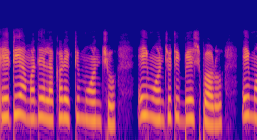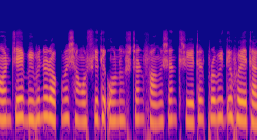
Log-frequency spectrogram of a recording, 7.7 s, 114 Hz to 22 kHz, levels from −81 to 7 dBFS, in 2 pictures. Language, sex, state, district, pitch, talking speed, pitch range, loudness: Bengali, female, West Bengal, Jalpaiguri, 255 Hz, 155 wpm, 240-270 Hz, -17 LUFS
